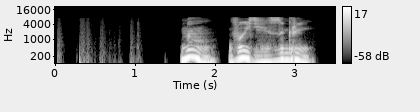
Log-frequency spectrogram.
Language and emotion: Russian, neutral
